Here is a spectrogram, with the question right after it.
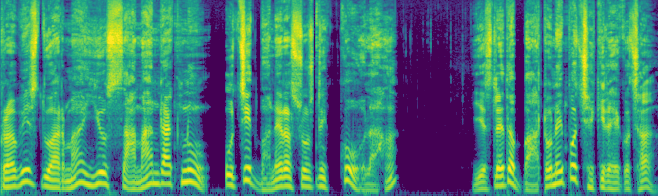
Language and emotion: Nepali, disgusted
